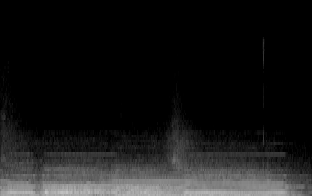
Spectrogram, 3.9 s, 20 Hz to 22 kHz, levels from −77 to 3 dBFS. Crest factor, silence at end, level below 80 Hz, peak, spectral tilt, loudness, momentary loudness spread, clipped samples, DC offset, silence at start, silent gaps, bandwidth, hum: 12 dB; 0 s; -68 dBFS; -12 dBFS; -7 dB/octave; -25 LUFS; 5 LU; under 0.1%; under 0.1%; 0 s; none; 8.6 kHz; none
